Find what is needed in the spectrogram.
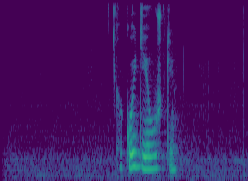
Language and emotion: Russian, neutral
